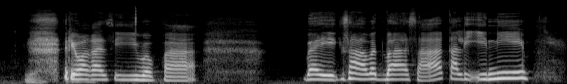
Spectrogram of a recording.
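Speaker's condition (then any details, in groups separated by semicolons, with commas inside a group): No condition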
